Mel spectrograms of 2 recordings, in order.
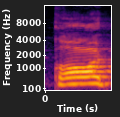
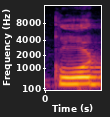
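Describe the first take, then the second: First: The vowel is an open 'ah' sound. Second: The vowel is a rounded 'oh' sound. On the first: The speaker calls it right. "C ಓ T ಬಂದರೆ ಕಾಟ್ ಆಗುತ್ತೆ" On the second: The speaker calls it wrong. "ಕೋಟ್ ಅಲ್ಲ"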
